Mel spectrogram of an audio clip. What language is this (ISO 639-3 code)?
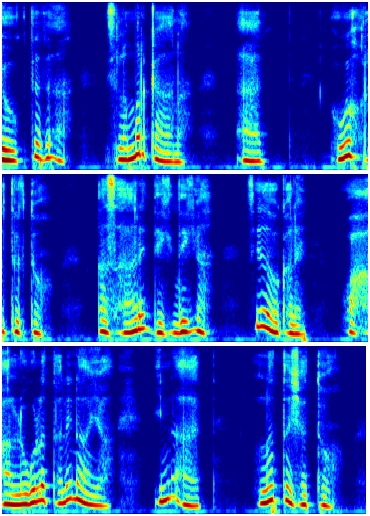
som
